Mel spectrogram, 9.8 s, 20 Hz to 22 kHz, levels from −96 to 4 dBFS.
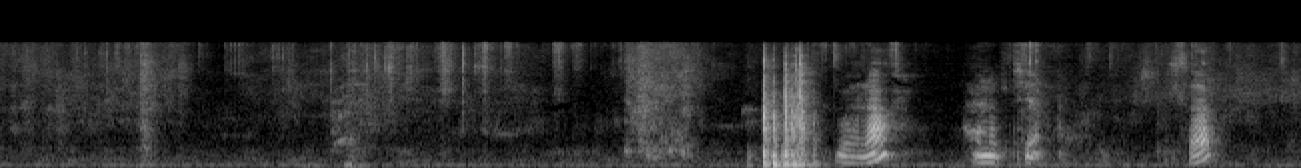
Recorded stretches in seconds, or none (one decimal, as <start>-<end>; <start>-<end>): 0.0-6.9; 8.5-9.8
